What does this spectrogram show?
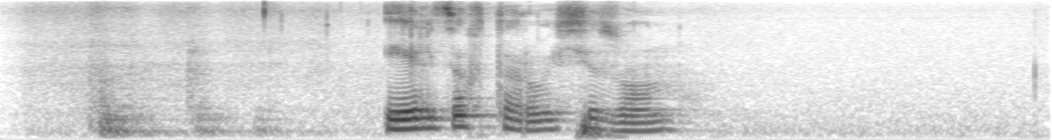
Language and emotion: Russian, neutral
